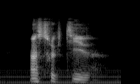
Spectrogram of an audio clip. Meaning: feminine singular of instructif
- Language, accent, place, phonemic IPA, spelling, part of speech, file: French, France, Lyon, /ɛ̃s.tʁyk.tiv/, instructive, adjective, LL-Q150 (fra)-instructive.wav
